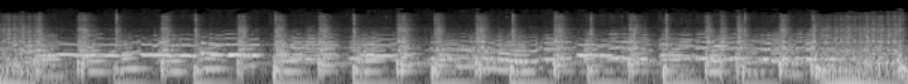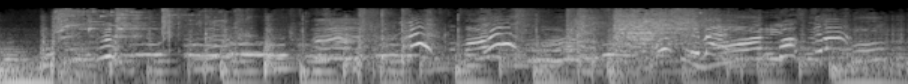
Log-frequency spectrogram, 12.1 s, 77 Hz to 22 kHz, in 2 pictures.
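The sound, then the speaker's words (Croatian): A cooking pot is smashed with a sudden, sharp crash that cuts into rhythmic music in a 1989 Serbian film comedy, followed by a busy spell of clatter and voices. “Što da razbije šerpenju, ma?”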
